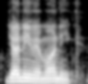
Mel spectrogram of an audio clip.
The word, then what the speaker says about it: Johnny Mnemonic: Johnny Mnemonic.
